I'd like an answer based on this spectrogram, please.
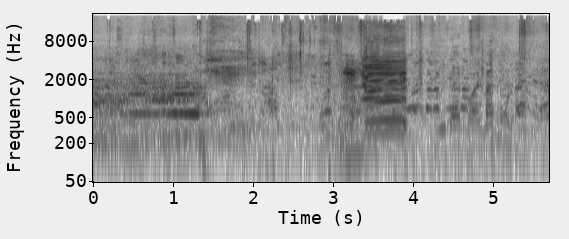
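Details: Improved-breed dairy cows with calves for sale at Ambari market, Dinajpur, Bangladesh, 28 September 2025: a long level moo early on and a strained, rising bellow near the middle, over busy crowd noise and talk.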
